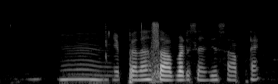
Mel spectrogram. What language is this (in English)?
Tamil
